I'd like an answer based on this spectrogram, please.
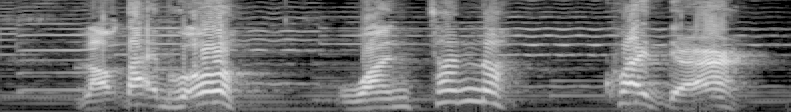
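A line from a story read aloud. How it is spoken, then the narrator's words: Loud shout. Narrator (Chinese): 朱先生做完很重要的工作回到家，总是大声喊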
